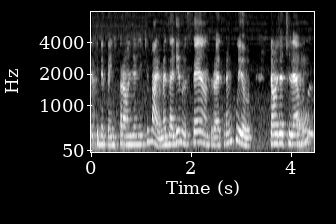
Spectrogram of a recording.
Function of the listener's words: listening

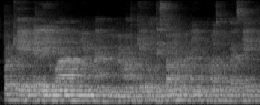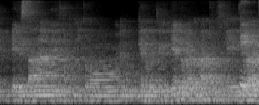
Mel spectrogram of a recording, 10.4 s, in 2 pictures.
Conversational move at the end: listening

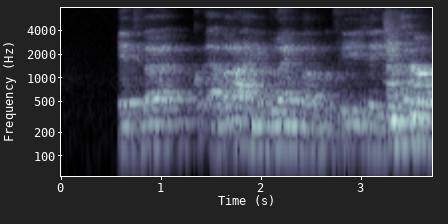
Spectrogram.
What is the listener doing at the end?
taking over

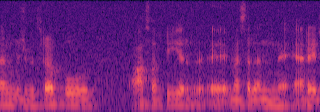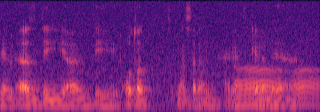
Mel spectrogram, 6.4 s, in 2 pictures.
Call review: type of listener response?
taking over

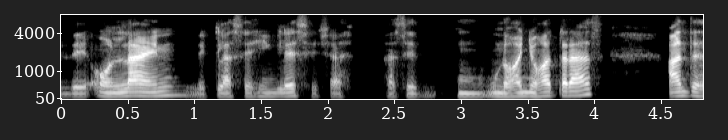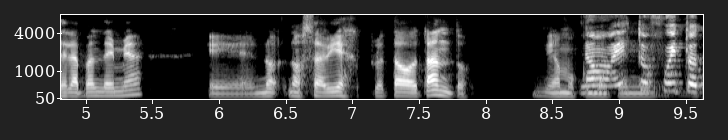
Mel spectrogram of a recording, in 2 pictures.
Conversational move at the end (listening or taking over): taking over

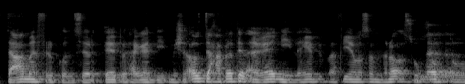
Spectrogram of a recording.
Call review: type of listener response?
listening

